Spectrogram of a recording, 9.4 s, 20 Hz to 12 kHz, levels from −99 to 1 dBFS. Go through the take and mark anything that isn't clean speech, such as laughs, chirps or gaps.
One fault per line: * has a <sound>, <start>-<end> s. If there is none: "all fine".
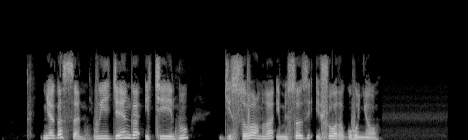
all fine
